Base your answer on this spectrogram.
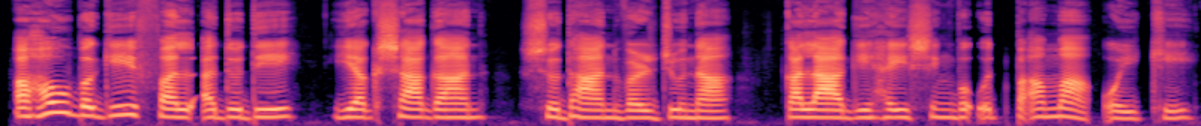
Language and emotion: Manipuri, neutral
